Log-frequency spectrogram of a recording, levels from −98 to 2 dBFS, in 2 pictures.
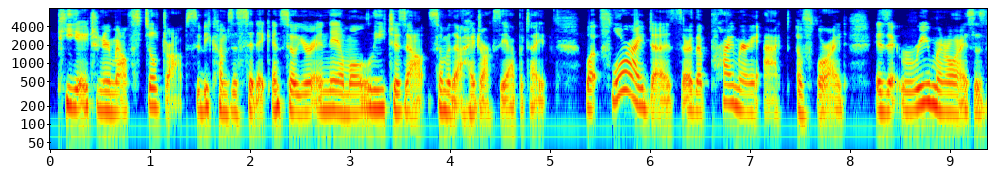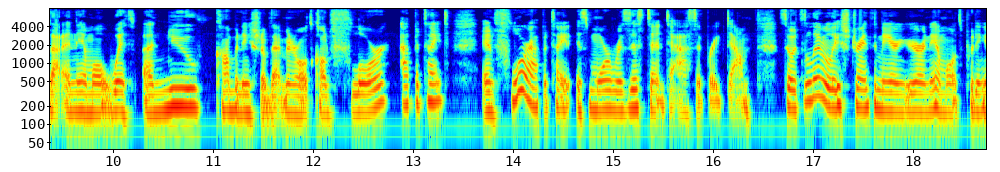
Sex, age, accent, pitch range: female, 20-39, American, 160-185 Hz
